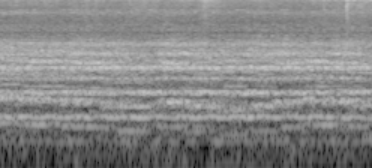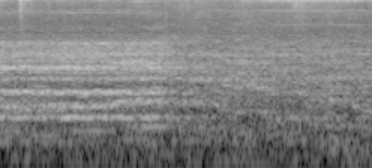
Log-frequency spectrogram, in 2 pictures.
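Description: Medal-pusher machine's game music playing held chord-like tones while its jackpot wheel spins, the tones easing off about four and a half seconds in, over steady arcade din.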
